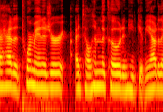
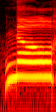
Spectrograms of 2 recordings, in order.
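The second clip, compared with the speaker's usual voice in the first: firm refusal; 9 semitones higher, 5 dB louder than usual. Retold or imitated. Refusing to give her number.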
